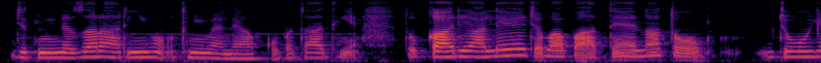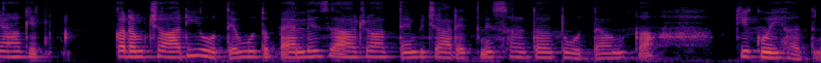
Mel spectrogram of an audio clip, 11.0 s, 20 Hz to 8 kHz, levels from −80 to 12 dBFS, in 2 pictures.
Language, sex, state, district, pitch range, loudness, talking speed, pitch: Hindi, female, Uttar Pradesh, Budaun, 195-225 Hz, -30 LUFS, 235 wpm, 210 Hz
